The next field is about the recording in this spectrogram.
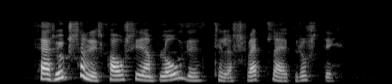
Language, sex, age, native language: Icelandic, female, 50-59, Icelandic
